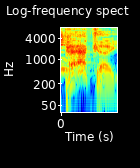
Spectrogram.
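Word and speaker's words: Waupaca: You said it right. – Really? – Wapaka, yes, no. That is correct. Yeah. – I was over here saying Wapaka, Wapaka. – Wapaka, Wisconsin. That is exactly correct.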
